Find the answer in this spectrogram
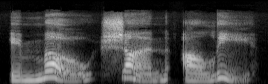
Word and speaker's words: emotionally: Notice the rhythm. Emo shun ali. Four syllables.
